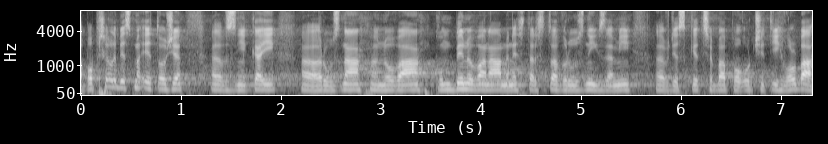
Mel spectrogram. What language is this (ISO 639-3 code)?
ces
